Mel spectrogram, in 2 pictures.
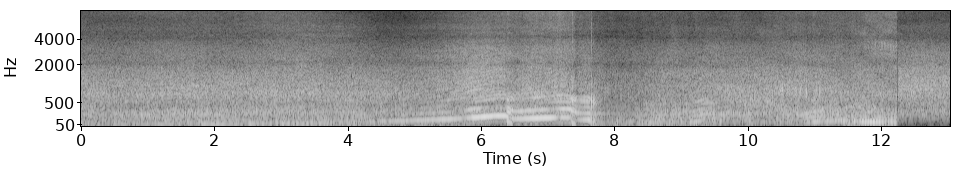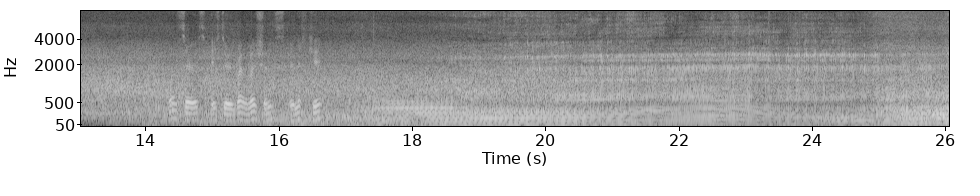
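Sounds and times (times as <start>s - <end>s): road traffic noise: 0.0s - 26.0s
car accelerating past: 17.2s - 26.0s.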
